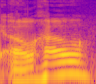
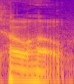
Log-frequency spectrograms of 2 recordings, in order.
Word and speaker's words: Ho-Oh: go through and catch hoo I believe is how you say the name I always want to say Oho but I believe it is hoo so the opposite of oh ho right h o h but we are traveling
